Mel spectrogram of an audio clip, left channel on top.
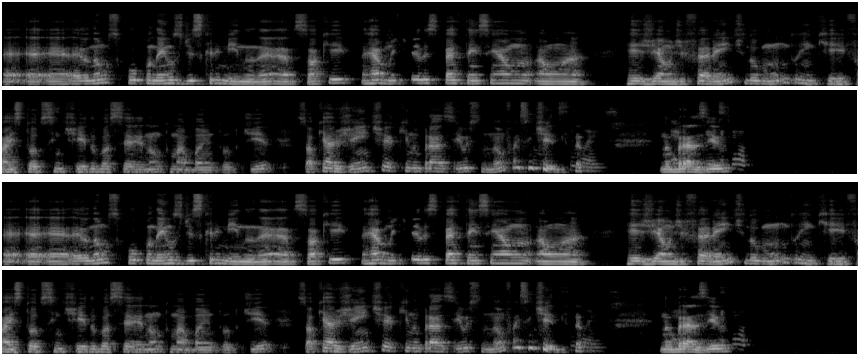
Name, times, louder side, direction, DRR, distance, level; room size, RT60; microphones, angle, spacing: voice 1, 0.0-5.9 6.2-14.2 15.1-15.8, right 1 dB, 5° right, 0.4 m, -31 dB
voice 2, 3.6-3.9 13.9-14.6 15.2-16.0, left 4 dB, 75° left, 0.7 m, -47 dB
3.5 x 2.1 x 2.9 m
head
